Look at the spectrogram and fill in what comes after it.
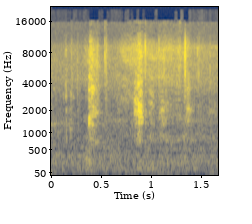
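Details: A pet dog that is good at fetching and bringing back objects, panting softly: a few short, breathy, hissing puffs spaced about half a second apart in a quiet room.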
